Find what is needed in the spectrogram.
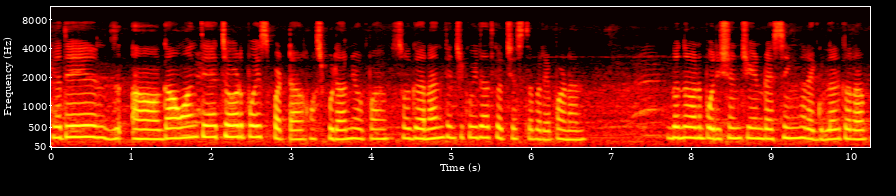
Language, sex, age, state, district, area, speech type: Goan Konkani, female, 30-45, Goa, Murmgao, rural, spontaneous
